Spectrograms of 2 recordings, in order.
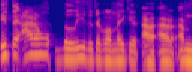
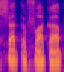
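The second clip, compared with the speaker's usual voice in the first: ordinary delivery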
